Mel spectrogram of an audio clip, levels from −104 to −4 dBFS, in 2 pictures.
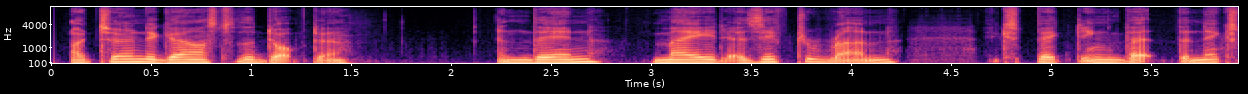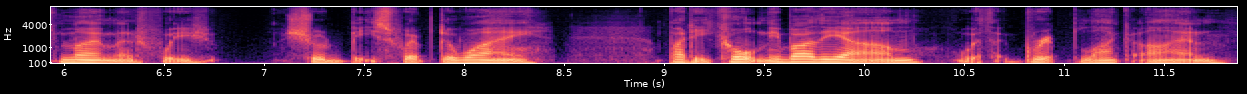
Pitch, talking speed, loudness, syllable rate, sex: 145 Hz, 175 wpm, -18 LUFS, 4.7 syllables/s, male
